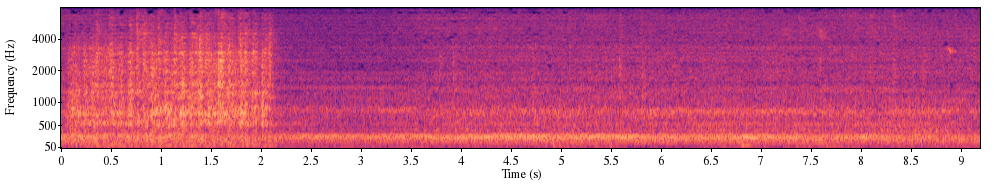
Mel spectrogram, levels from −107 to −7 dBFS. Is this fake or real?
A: fake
